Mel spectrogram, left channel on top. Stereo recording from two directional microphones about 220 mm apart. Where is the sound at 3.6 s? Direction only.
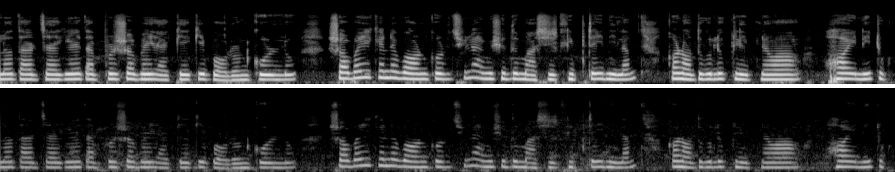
40° left (ahead or behind).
